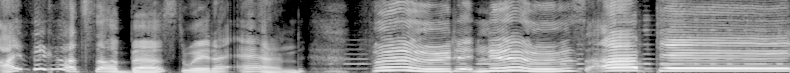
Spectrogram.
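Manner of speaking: very high, drawn-out cartoon voice. Host closes the Food News Update segment, sounding like a Big Mouth girl. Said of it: "I just felt like I sounded like that girl, that character from Big Mouth".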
